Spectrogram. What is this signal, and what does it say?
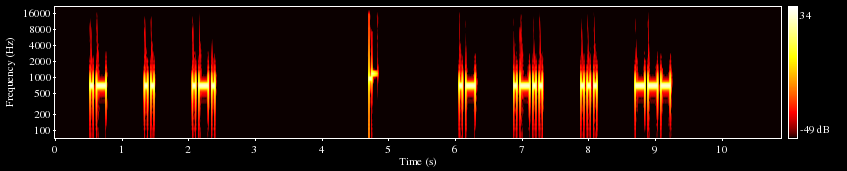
Morse code, heard as a keyed tone, about 25 wpm, spaced as for 12 wpm, 700 Hz. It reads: AIR ALSO
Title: 4x Character Spacing - Top 200 Words - 25wpm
